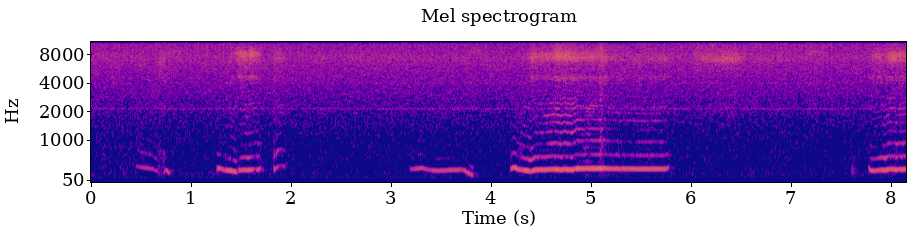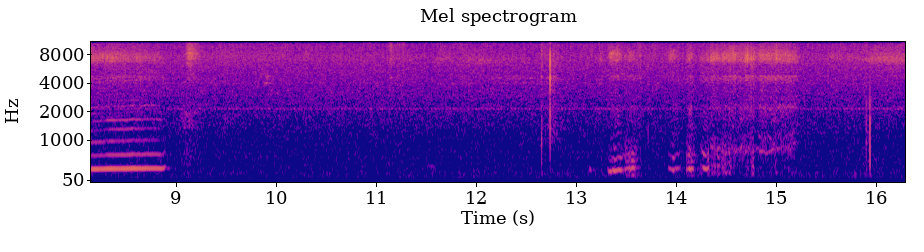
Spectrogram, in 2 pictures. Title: Cat snoring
